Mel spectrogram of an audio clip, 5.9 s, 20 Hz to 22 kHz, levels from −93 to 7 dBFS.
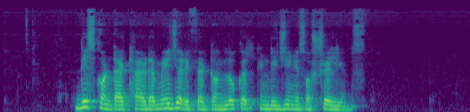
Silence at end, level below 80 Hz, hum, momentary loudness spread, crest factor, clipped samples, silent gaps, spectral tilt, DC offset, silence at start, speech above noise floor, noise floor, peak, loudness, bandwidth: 1.4 s; -56 dBFS; none; 6 LU; 18 dB; under 0.1%; none; -8 dB/octave; under 0.1%; 0.95 s; 54 dB; -72 dBFS; -2 dBFS; -19 LUFS; 16 kHz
